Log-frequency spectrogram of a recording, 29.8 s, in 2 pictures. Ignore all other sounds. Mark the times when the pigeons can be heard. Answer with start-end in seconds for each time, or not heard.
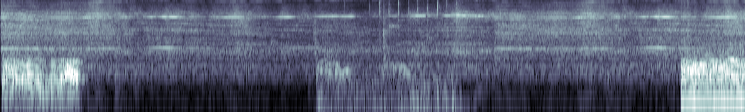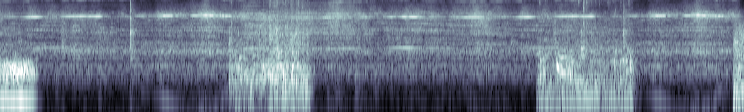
0.0-1.6, 6.3-9.2, 13.6-15.7, 19.4-21.1, 25.6-27.6.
